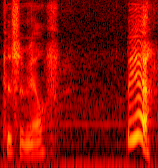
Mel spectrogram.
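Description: A man's voice: high-pitched, wildly swooping pitch, moderate pace, husky. A man giving rambling, jokey let's play commentary, swearing often. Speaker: gaming channel host.

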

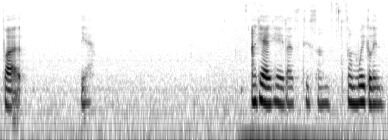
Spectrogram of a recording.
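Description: Streamer woman, casual chatter, lots of giggles and whispery asides, mid-pitched voice with a creaky edge. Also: completely flat delivery, takes it slowly, slight background noise. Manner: giggly, soft-spoken, often drops to a whisper.

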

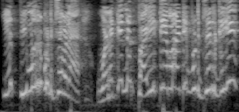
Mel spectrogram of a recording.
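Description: A hot-tempered village mother in a cartoon scolds in a very high, shrill voice with a Kanyakumari Tamil accent, voiced by a woman. Her speech comes fast and sharp. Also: no room sound. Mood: furious. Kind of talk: animated cartoon voice acting.

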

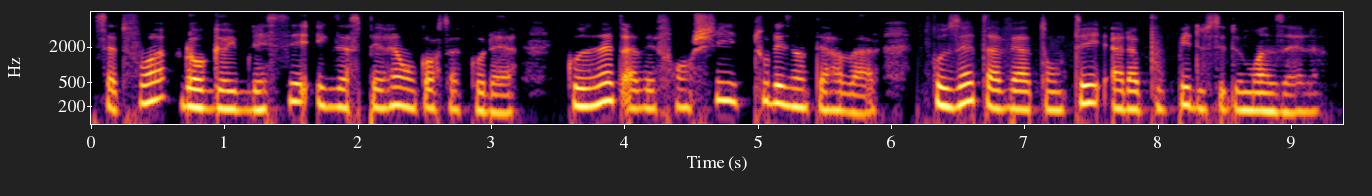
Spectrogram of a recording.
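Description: A woman reading a classic novel aloud, expressively, raising her voice for the characters' shouts. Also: lowish voice, no echo, lo-fi sound. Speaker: reader.

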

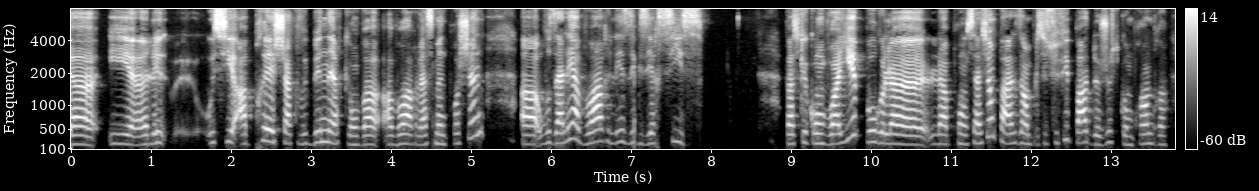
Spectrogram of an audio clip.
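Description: A woman's voice: medium pitch, a bit bright, dry recording. A woman teaching pronunciation in French, explaining step by step with many hesitations. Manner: explanatory, many fillers and restarts. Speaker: Russian teacher. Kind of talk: live-stream pronunciation lesson.

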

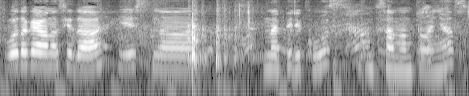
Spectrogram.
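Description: A woman's voice: a little high, fairly even intonation, measured pace, heavy background noise. A woman in her thirties, a sailing vlogger, chatting upbeat to a handheld camera on the deck of a yacht, with hesitant fillers. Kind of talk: casual vlog narration. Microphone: action camera held at arm's length. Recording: loud music under the voice. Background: loud music.

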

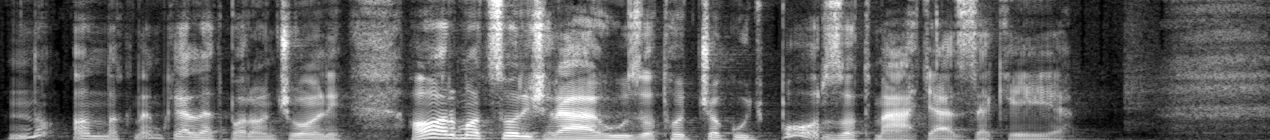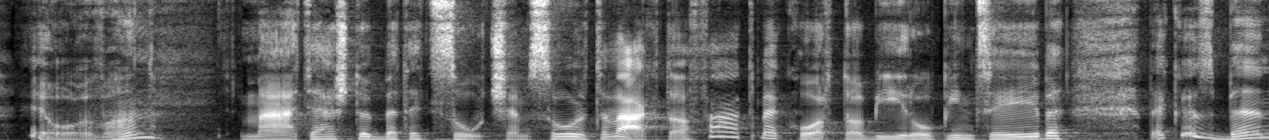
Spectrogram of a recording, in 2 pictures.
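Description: Man, scripted storybook narration, old-fashioned folk-tale telling, low voice, lively rises and falls.

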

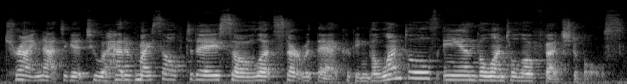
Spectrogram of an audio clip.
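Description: A woman in her thirties, medium-pitched and a bit bright, talks at a moderate pace while cooking in a small home kitchen. As a cooking vlogger, she chats casually and moves around, so the camera mic catches her from varying distances, sometimes off-mic, with roomy echo.

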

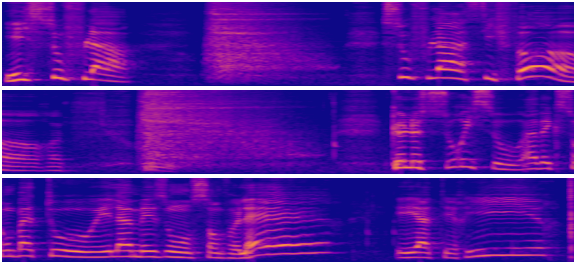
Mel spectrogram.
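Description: A woman in her forties reading a children's storybook aloud, slowly and expressively. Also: medium pitch, very animated. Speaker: reader of a children's book.

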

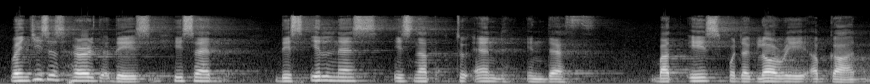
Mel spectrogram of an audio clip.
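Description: Male priest reading the gospel slow and solemn, chapel reverb. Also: on the high side. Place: chapel, indoors. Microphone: gooseneck lectern microphone.

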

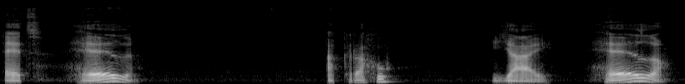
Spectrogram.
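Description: A man, a language teacher, reading a vocabulary list word by word with pauses and repeating each phrase. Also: low voice, animated, darkish tone, highs cut off. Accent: Danish. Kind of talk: slow vocabulary drill reading.

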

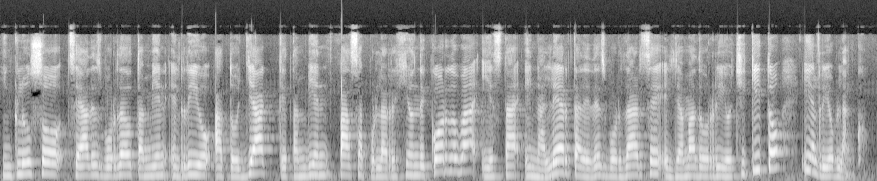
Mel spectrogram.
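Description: A woman's voice: mid-range voice, moderate pace, hardly any pauses, darkish tone. A woman in her thirties with a Mexican accent, presenting news in a television studio. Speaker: news anchor.

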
